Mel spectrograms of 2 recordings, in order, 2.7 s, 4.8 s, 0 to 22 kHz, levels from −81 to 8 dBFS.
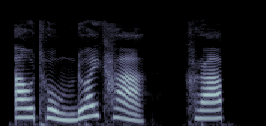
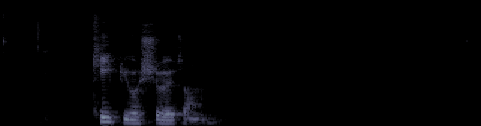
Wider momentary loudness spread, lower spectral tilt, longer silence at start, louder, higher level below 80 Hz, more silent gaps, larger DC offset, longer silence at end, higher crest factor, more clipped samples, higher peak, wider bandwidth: second, 7 LU vs 15 LU; first, -6 dB/octave vs -4.5 dB/octave; about the same, 0.15 s vs 0.05 s; first, -19 LUFS vs -41 LUFS; first, -52 dBFS vs -80 dBFS; neither; neither; second, 0.45 s vs 2.65 s; second, 18 dB vs 26 dB; neither; first, -2 dBFS vs -22 dBFS; second, 12 kHz vs 13.5 kHz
